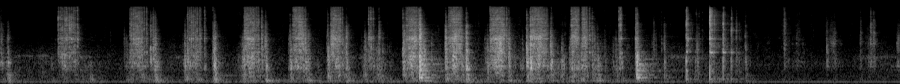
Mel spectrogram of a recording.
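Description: A 17 mm socket ratchet clicking in quick back-and-forth strokes, about two a second, as it turns out a bolt on a car's rear lower control arm. The strokes fade out near the end.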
